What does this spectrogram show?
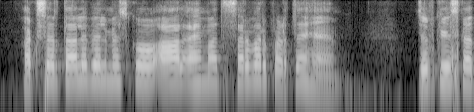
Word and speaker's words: آل احمد سرور: ہم نے کتب خریدی۔ آل احمد سرور، اکثر طالب علم اس کو آل احمد سرور پڑھتے ہیں جبکہ اس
